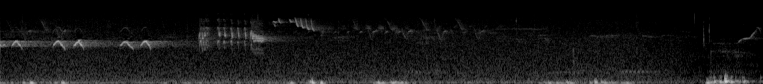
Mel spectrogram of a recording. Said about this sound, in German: Da war jetzt die Singdrossel zu hören, Buchfink und Goldammer.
